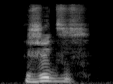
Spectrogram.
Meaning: plural of jeudi
- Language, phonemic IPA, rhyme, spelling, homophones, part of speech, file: French, /ʒø.di/, -i, jeudis, jeudi, noun, LL-Q150 (fra)-jeudis.wav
